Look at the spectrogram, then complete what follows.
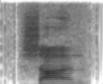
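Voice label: "shan" tone 1, Chinese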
